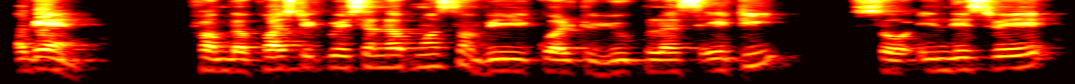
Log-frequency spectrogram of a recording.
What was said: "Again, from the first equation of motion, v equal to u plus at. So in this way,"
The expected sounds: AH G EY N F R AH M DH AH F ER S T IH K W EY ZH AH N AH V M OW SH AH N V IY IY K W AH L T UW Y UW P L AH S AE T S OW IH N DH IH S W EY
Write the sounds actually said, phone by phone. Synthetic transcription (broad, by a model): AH G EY N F R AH M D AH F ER S T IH K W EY SH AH N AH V M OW S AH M V IY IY K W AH L T UW Y UW P L AH S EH T S OW IH N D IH S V EY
